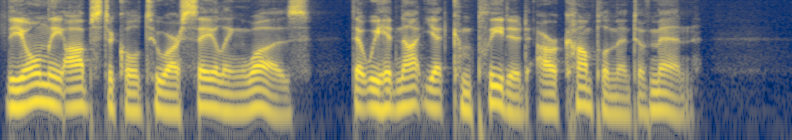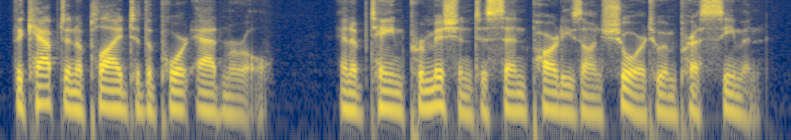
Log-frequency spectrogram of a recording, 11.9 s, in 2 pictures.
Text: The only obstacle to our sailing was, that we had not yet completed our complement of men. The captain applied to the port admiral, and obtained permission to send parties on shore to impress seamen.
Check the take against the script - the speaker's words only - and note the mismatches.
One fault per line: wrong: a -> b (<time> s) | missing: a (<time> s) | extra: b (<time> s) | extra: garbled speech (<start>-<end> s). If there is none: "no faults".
no faults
